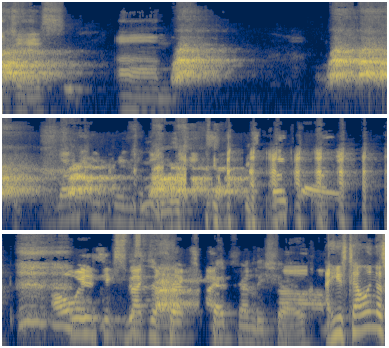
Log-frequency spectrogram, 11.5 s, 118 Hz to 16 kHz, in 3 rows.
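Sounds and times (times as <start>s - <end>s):
guard dog barking and yelping: 0.0s - 0.9s, 1.7s - 2.4s, 3.2s - 6.4s, 9.1s - 9.8s
speech: 0.4s - 2.0s, 4.3s - 11.5s
laughter: 4.3s - 10.9s.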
